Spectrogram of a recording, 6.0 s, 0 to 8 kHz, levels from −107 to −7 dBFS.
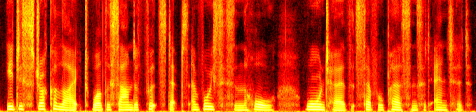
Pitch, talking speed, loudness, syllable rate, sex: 180 Hz, 210 wpm, -19 LUFS, 5.8 syllables/s, female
